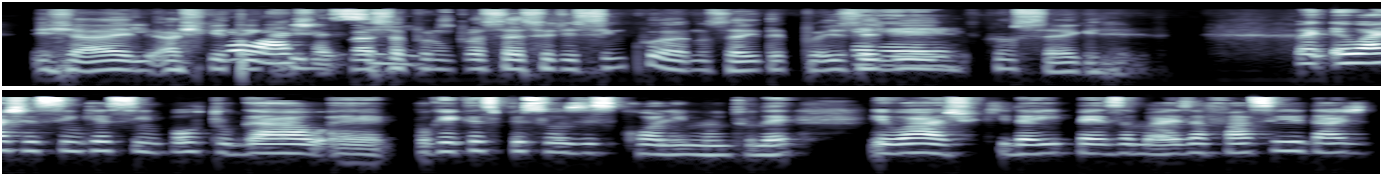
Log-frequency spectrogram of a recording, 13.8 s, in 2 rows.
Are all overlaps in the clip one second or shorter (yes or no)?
no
